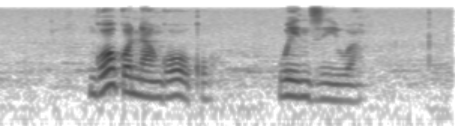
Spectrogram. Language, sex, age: Xhosa, female, 18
